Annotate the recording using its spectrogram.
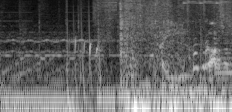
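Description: Reactoonz slot game sound effects: a wavering electronic tone while the grid is empty, then about a second in a sudden crash of noise with a low thud as the new symbols drop onto the grid.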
